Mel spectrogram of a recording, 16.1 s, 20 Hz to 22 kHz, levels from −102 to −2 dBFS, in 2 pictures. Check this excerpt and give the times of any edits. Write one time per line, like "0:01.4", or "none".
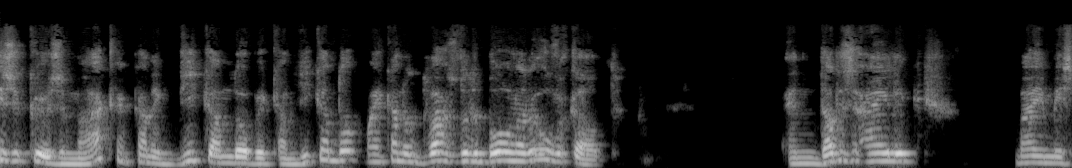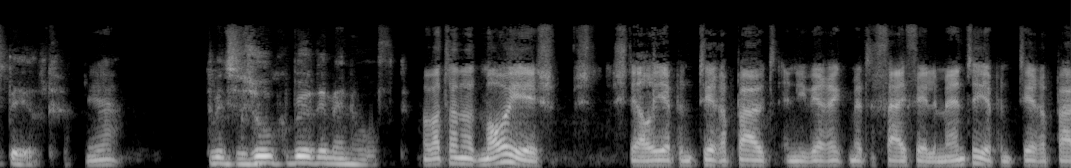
0:11.2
